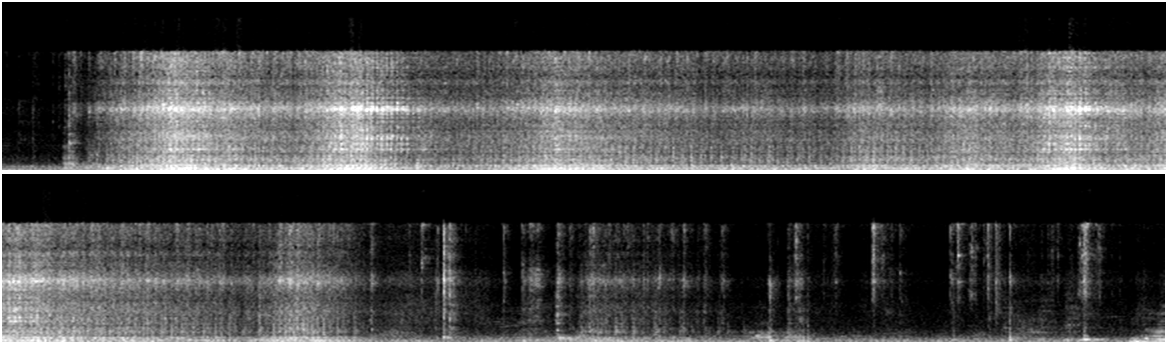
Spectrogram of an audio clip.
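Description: A sewing machine runs steadily while stitching a double katori blouse, its motor whirring in close, continuous bursts that ease off toward the end as faint handling noises take over.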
